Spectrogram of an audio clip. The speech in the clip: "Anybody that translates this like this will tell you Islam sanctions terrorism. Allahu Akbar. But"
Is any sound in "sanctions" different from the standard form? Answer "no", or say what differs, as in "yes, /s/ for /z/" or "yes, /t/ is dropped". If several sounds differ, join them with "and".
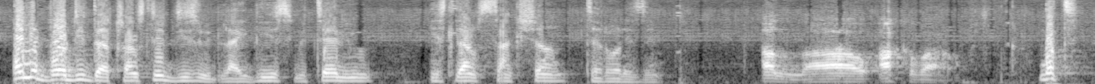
yes, /z/ is dropped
